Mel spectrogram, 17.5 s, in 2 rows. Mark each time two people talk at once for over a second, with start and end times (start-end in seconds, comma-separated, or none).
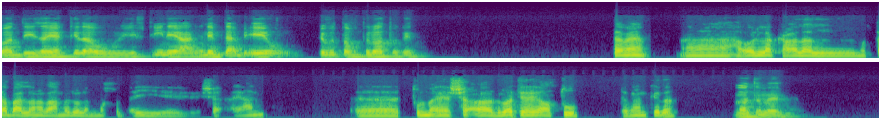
none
